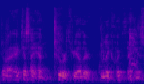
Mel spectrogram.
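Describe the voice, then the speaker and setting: Lively intonation from a man at a moderate pace, against noticeable background noise. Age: 70s. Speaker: business improvement district board member. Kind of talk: public meeting discussion. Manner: halting.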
